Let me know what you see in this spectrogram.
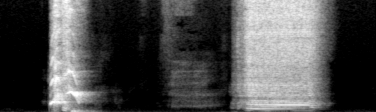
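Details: Self-induced sneeze: a sharp, noisy sneeze burst, brief pause, then a second drawn-out sneeze with a high, squealing voiced tone; unusual-sounding sneezing.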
